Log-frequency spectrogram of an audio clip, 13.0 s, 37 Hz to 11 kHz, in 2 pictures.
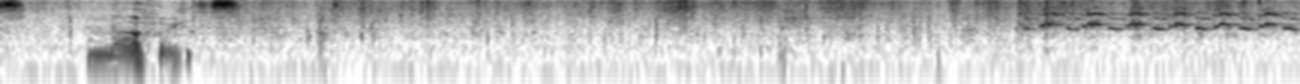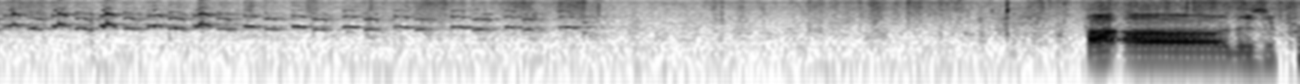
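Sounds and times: squeaky animal alarm chirps: 5.1 - 9.6.

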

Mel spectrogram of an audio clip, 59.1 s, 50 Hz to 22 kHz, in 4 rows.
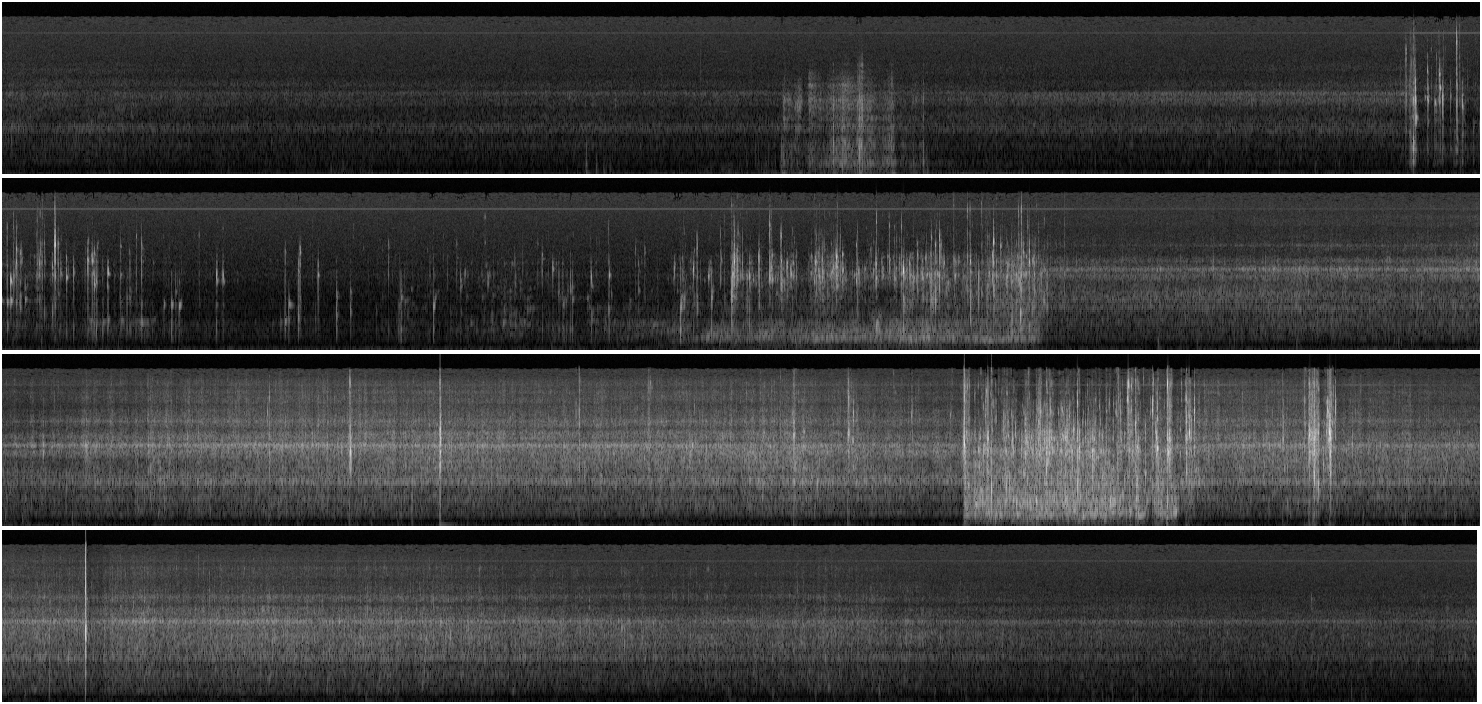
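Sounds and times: stream water rushing over rocks: 14.0 - 50.4
water gushing: 14.0 - 56.0
underwater gurgle: 14.0 - 59.0.

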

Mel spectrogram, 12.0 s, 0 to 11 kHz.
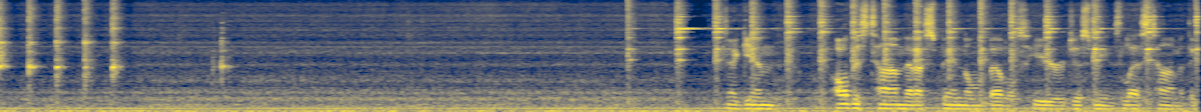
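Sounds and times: steady low hum: 0.0 - 12.0
hammer ringing on hot steel: 6.3 - 12.0.

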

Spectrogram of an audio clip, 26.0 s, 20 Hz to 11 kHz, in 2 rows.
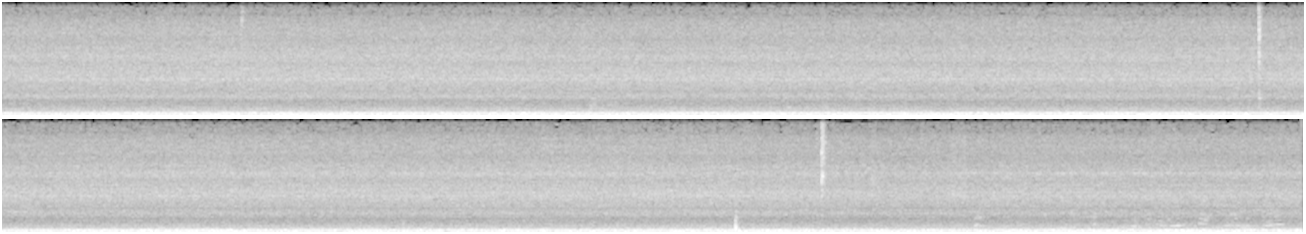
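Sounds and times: airliner engines: 0.0 - 26.0.

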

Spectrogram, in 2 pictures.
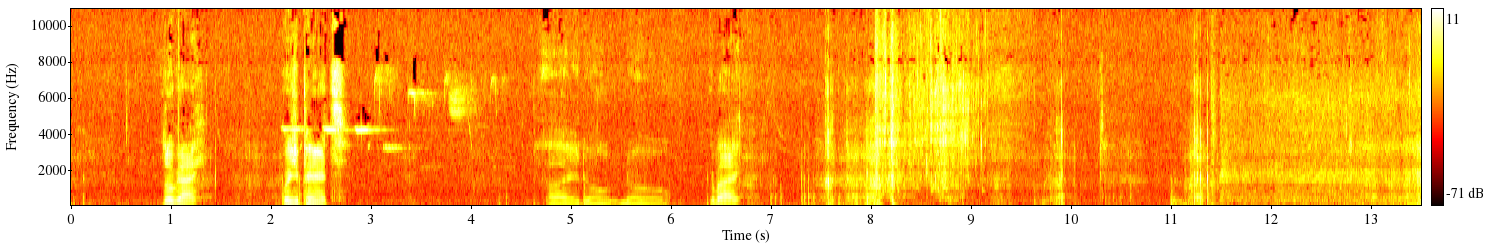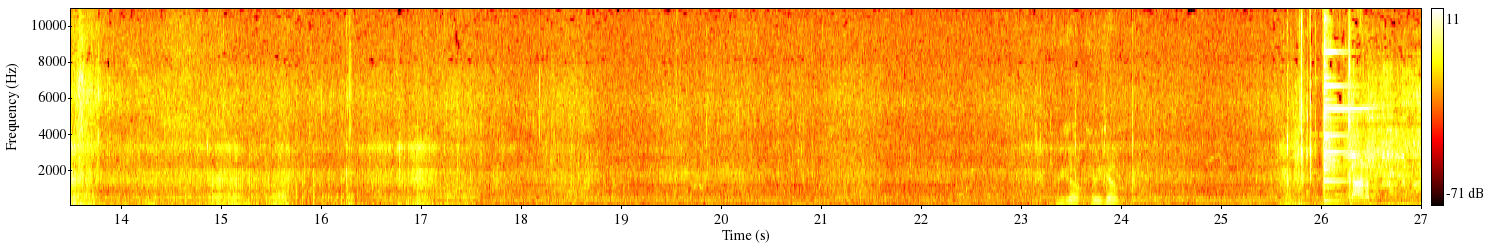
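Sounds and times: steady low hum: 3.0 - 11.0, 11.6 - 27.0
fish splashing in water: 8.0 - 9.3
wind on microphone: 13.4 - 17.8.

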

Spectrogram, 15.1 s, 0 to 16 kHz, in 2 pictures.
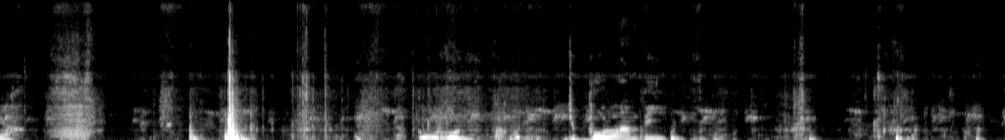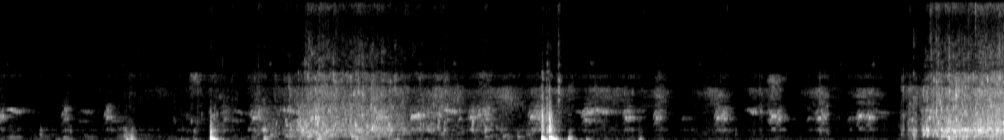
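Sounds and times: water splashing around wading legs: 14.3 - 15.0.

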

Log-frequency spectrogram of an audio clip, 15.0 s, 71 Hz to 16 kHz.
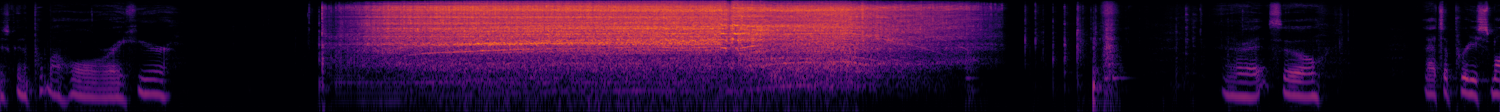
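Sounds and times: electric drill whining: 3.2 - 10.0.

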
